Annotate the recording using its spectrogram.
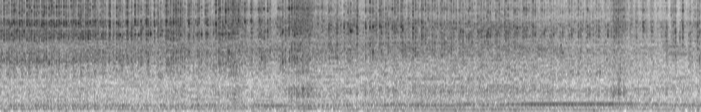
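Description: A car engine rumbles loudly through an open exhaust as the car pulls away.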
